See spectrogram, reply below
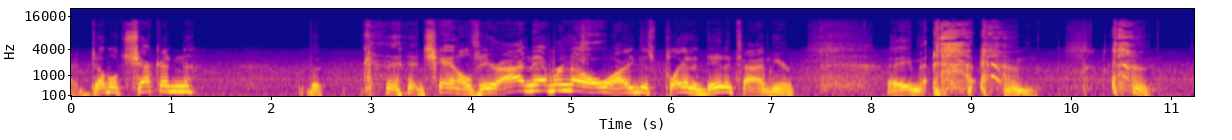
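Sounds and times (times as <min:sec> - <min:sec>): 
speech: 0:00.1 - 0:01.4, 0:02.3 - 0:09.8, 0:10.6 - 0:11.0
person coughing with a persistent cough: 0:08.6 - 0:10.9.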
